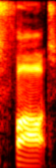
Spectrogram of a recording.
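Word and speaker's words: Pfaadt: No, it is pronounced fart.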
